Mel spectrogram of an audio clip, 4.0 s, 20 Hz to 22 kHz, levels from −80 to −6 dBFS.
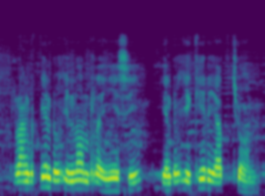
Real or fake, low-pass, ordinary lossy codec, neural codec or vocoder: real; 10.8 kHz; none; none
